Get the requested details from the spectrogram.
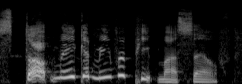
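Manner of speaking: put-on storybook villain voice. Acting out a line from the chapter as Rock: Rock voice. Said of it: "these are the voices I'm doing for Noah".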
